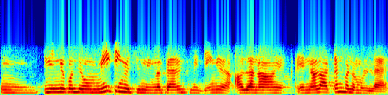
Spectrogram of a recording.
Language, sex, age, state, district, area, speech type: Tamil, female, 18-30, Tamil Nadu, Cuddalore, rural, conversation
